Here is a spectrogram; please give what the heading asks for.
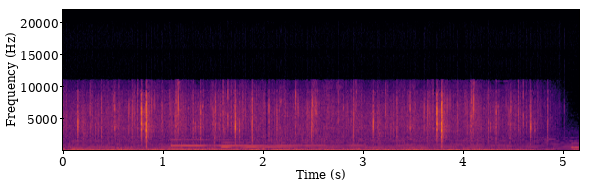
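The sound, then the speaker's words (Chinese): Wood crackling as it burns in a fireplace: irregular small pops and snaps scattered over a steady soft hiss, continuing throughout before dipping briefly at the end. “其实在这个世界上，有很多的声音可以让人觉得治愈，比如炉火中木头燃烧的声音，”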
